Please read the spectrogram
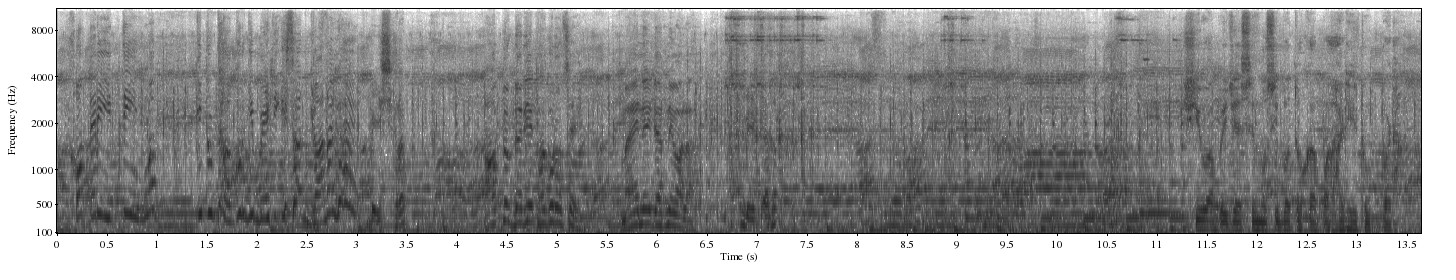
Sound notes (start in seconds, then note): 6.6 Knock on door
